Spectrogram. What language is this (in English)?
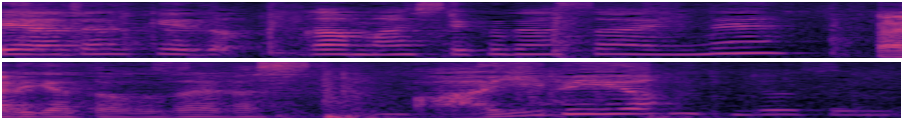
Japanese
